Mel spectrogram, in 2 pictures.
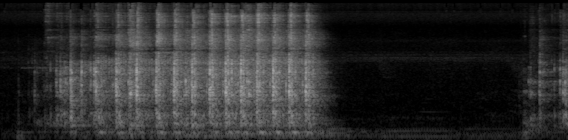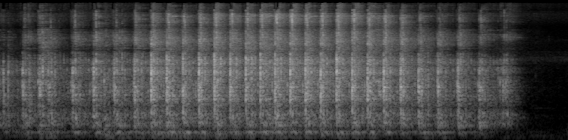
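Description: Sewing machine stitching a cloth frock, a close, loud rapid rhythmic clatter in two long runs separated by a quiet pause of about two seconds, with no talking.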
